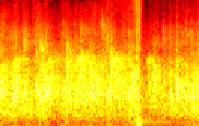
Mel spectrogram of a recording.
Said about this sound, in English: Give him another hand of applause.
